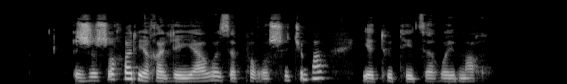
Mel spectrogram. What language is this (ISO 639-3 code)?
kbd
